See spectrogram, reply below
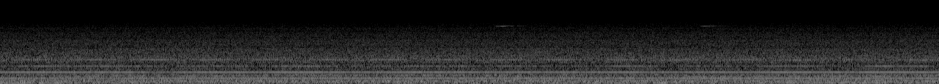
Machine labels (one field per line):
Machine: fan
